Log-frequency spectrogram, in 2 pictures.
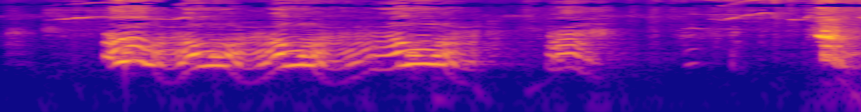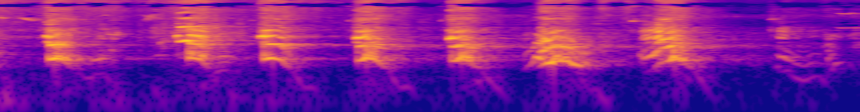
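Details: A wavering coonhound bawl opens, then a steady series of sharp barks about every half second as five Redbone Coonhounds try to drive a chipmunk from an oak tree.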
